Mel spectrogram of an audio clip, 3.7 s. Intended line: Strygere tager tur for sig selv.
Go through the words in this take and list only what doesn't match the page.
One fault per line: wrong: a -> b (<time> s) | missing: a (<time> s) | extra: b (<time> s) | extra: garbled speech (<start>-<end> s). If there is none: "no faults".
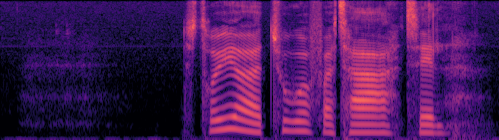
missing: tager (2.0 s)
wrong: sig -> tager (2.5 s)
